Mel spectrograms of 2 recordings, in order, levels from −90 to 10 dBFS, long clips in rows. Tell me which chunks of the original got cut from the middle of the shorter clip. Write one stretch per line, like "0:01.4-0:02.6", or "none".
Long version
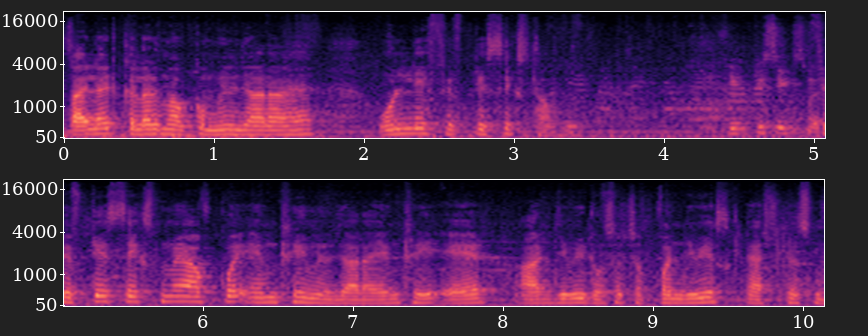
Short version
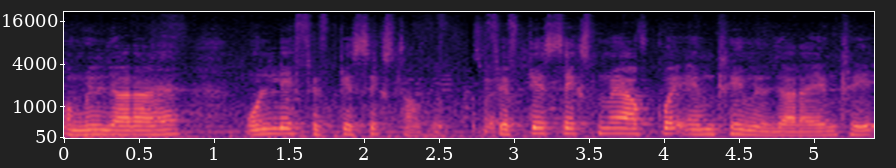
0:03.7-0:04.9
